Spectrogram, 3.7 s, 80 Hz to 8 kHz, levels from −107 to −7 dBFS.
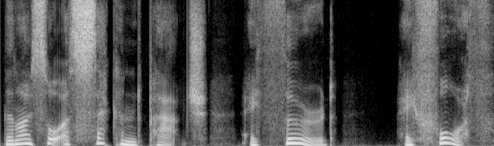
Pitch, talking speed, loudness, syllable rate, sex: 195 Hz, 130 wpm, -24 LUFS, 3.9 syllables/s, female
